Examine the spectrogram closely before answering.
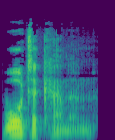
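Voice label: "water cannon", British English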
